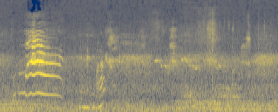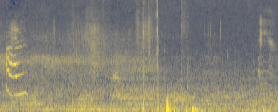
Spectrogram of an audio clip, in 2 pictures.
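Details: Friendly male neighbour's cat, tail looking like a raccoon's, meowing while being fed with its owners away: one loud, drawn-out meow rising then falling early on, a few softer short meows after, a sharp clatter near the end, quiet indoor room.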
